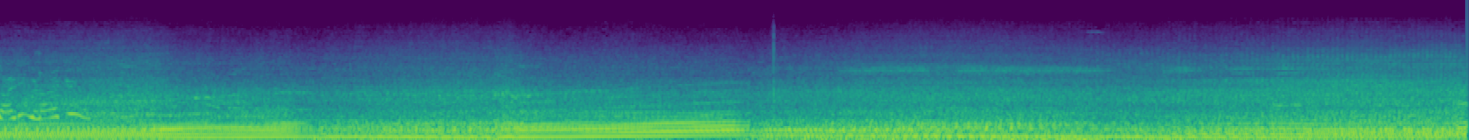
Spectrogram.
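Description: A motorcycle engine accelerates, rising in pitch through the gears.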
